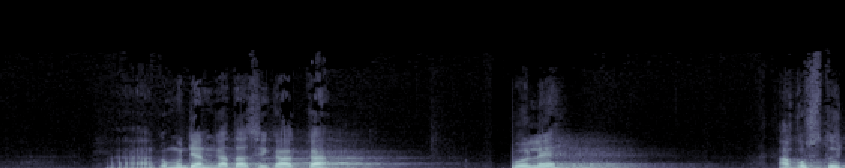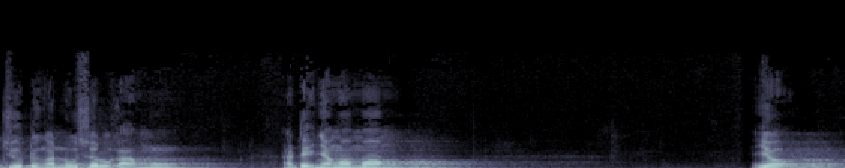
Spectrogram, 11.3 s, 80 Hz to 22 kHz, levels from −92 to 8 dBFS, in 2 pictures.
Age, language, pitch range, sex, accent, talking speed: 30-49, Indonesian, 95-135 Hz, male, native, 75 wpm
